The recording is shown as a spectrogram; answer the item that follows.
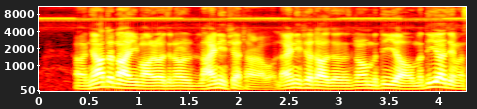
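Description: A man talking to the camera, his speech starting after a brief pause, over a steady high-pitched drone of insects from the surrounding forest.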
